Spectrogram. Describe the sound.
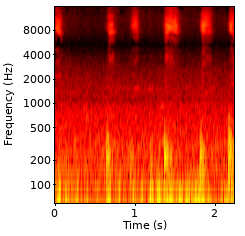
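Writing a math formula on a board, heard as about six short, scratchy strokes spaced at a fairly even rhythm, faint over a low background hum with no talk.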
